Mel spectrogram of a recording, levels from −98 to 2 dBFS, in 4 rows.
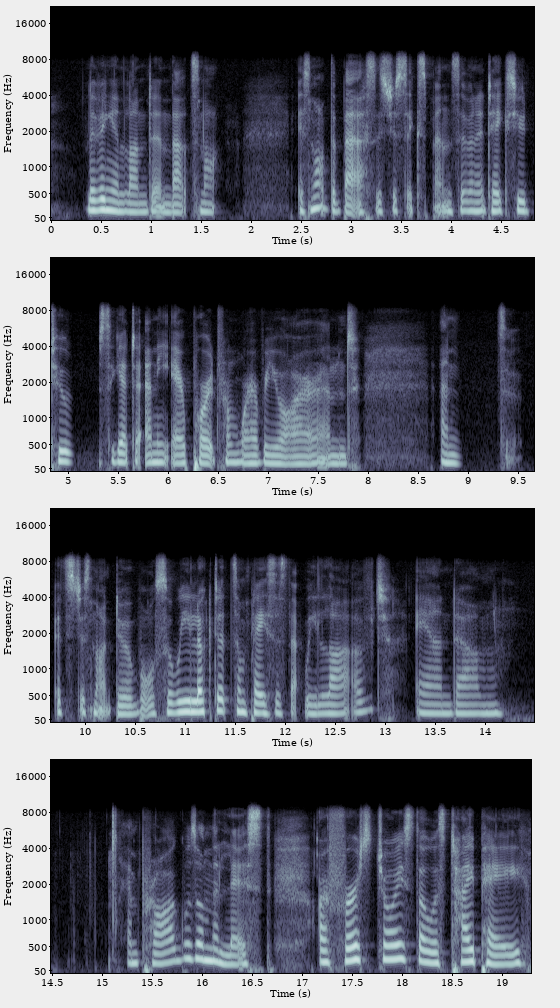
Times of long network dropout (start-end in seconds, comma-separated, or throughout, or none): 4.97-5.33, 8.85-9.31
